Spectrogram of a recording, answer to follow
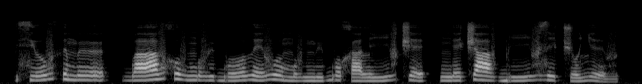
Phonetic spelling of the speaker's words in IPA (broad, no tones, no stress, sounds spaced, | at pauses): sʲ ʊː v θ ɪ m øː | b aː v x o v ŋ ʊ v y b ʊː ð e v ʊː m ʊ v m y b o x a l iː v t͡ʃ e | ŋ e t͡ʃ aː v b iː v z i t͡ʃ ʊ ʎ ɪː v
